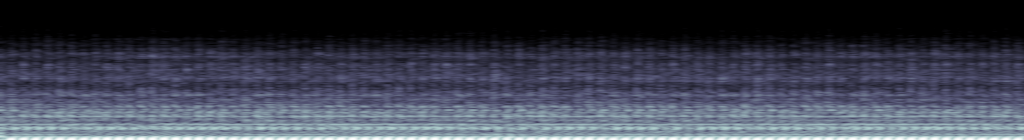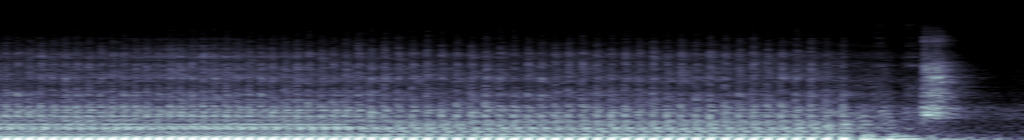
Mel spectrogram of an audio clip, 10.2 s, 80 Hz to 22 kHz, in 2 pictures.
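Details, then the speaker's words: Suzuki King Quad 300 single-cylinder carbureted ATV, tank lower than carb: it thumps steadily at idle on float-bowl fuel, then falters and dies as the bowl runs dry; fuel starvation. "I figured out that they had to cover the fuel pump on wrong which won't allow it to to suck Fuel"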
